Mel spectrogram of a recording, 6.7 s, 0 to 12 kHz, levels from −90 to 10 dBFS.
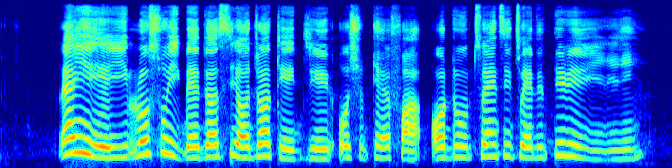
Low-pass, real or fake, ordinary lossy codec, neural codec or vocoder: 10.8 kHz; fake; none; codec, 44.1 kHz, 3.4 kbps, Pupu-Codec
